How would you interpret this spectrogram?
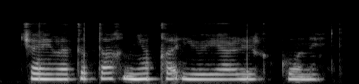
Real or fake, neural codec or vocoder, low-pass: fake; codec, 16 kHz, 4 kbps, FreqCodec, smaller model; 7.2 kHz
